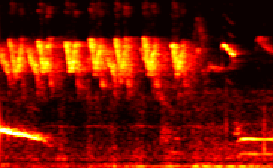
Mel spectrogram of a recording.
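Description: A female mountain ciblek bird chirps in a quick series of bright, high tweets, close and clear, with a few shorter calls trailing off at the end.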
